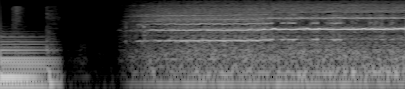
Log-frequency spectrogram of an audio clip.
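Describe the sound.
A kettle whistles as water boils for tea, a steady shrill tone over a rushing hiss that swells gradually. A brief tone and a short silence come before it.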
